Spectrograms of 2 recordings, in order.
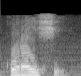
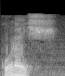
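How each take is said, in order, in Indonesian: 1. Kata ini tidak berakhir dengan bunyi sh. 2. Kata ini berakhir dengan bunyi sh yang jelas. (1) "ini bukan orang-orang Quraisy" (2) "Quraisy karena pakai shin"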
